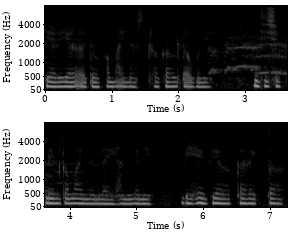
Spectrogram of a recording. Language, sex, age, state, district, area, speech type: Manipuri, male, 30-45, Manipur, Chandel, rural, spontaneous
